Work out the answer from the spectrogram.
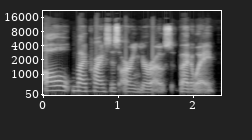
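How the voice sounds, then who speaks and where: A woman with a croaky voice giving a casual, chatty recap as a vlog host, informal and a little hesitant as she thinks aloud. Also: on the low side, expressive, moderate pace. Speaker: crochet seller and video host.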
